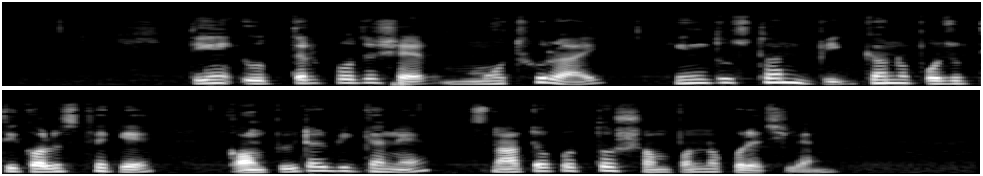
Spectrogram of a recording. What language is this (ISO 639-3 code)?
ben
